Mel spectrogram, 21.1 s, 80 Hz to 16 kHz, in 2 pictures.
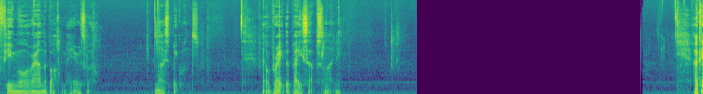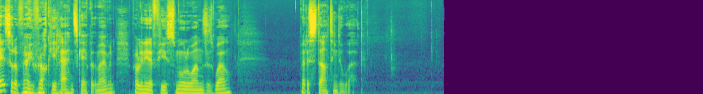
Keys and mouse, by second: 1.1 s, 2.9-5.7 typing, 4.0 middle click, 4.7 middle click, 5.1 middle click, 6.6 middle click, 7.0 r, 7.3 middle click, 7.5 g, 7.7 middle click, 8.2 g, 8.3 middle click, 9.1 click, 9.2-16.9 shift+middle drag, 16.9 click, 17.2-21.1 typing, 17.8 middle click, 17.9 shift+Tab, 18.0 middle click, 18.5 middle click, 18.7 shift+middle click, 19.0 click, 19.1 middle click, 19.6 middle click, 19.8 middle click, 20.0 middle click, 20.4 middle click, 20.7 middle click.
